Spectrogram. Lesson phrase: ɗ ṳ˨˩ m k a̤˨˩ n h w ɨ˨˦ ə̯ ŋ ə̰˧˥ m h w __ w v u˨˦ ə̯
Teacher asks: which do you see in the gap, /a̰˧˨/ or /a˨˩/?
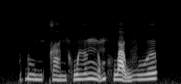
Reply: a̰˧˨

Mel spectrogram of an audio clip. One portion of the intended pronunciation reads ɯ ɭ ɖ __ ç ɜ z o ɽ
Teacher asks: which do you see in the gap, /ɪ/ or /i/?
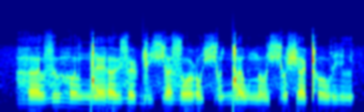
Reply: i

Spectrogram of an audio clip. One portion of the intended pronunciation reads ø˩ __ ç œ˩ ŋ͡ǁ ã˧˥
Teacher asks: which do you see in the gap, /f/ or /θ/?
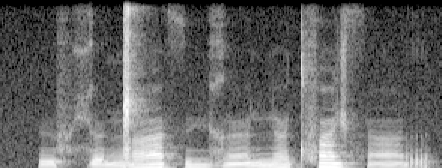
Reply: f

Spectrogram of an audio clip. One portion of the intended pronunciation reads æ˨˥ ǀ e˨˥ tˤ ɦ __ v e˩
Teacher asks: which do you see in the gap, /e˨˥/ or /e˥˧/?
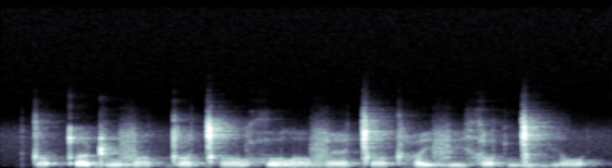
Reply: e˥˧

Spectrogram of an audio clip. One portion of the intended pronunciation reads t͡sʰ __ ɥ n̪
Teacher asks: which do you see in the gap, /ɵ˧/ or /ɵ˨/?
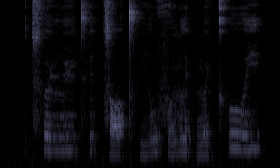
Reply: ɵ˧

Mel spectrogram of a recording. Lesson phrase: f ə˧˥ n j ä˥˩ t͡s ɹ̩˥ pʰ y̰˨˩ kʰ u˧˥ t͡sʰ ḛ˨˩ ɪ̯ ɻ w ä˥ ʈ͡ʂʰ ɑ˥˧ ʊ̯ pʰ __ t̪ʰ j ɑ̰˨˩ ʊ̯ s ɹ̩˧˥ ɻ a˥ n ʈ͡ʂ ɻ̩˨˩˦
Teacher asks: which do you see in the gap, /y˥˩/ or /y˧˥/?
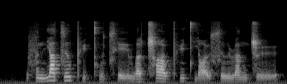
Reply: y˥˩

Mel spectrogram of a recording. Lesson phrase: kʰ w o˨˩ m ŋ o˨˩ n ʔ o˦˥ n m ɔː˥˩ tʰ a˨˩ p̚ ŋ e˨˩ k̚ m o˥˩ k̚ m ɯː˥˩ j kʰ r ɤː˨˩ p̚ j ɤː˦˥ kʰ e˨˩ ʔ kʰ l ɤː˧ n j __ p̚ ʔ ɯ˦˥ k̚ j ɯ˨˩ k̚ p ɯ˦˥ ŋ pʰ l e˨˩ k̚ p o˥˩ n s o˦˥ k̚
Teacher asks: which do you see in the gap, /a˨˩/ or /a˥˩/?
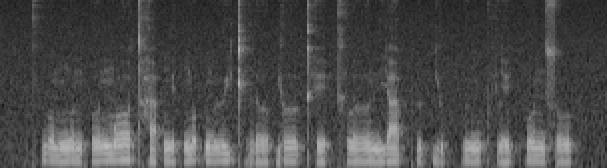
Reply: a˥˩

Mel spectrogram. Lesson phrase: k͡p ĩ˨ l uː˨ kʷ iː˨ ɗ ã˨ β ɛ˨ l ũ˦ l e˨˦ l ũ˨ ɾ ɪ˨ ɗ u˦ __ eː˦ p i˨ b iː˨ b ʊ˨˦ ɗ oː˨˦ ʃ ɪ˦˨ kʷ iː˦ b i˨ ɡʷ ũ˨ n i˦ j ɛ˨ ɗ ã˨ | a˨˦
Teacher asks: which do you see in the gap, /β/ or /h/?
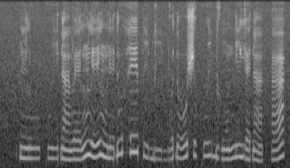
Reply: h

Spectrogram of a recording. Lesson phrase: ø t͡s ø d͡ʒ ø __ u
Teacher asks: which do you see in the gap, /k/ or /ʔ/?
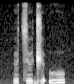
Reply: ʔ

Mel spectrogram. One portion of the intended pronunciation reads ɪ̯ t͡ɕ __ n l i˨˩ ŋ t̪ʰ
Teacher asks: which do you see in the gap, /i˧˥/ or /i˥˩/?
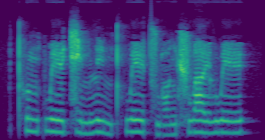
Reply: i˧˥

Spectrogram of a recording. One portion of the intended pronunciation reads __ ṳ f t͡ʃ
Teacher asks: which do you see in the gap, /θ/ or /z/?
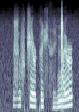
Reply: z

